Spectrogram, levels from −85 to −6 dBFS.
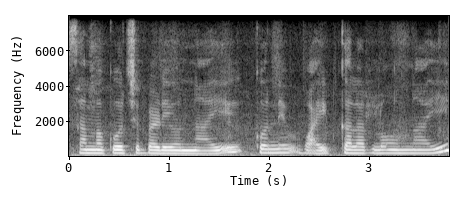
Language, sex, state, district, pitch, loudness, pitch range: Telugu, female, Andhra Pradesh, Visakhapatnam, 185 Hz, -15 LUFS, 180-195 Hz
